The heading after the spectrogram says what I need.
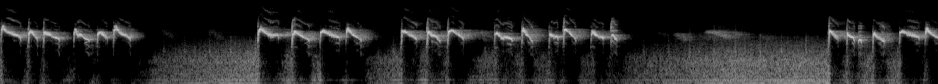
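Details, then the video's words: An Oriental white-eye in minor moult, recorded 3 June 2022, gives its opening song: rapid bursts of high, thin, sweeping chirps, several notes a second, broken by brief pauses, with a soft background hiss. "Mata Puteh Kitaro V1 buka sing"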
